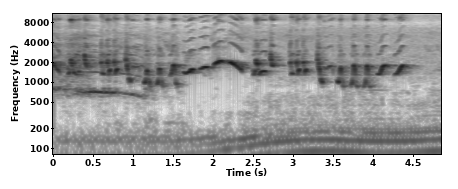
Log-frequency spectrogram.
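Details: Caged white-rumped shama singing actively while set out in the morning dew: a steady run of clear whistled and warbled phrases, rising and falling, over a low background hum.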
